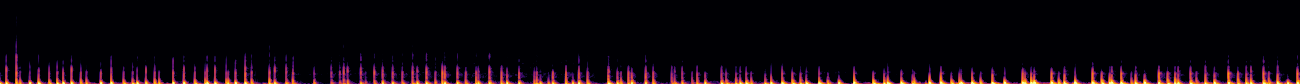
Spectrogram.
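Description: A silicone cup lid is tapped rapidly and continuously with no talking. The taps are soft, dull and low, with short thuds that die away almost instantly. The tapping dips briefly and grows louder toward the end.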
